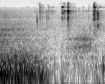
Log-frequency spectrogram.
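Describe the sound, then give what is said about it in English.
A dog rustles close to the microphone as it bolts past it, a quick burst of muffled thumping and brushing, with faint metallic jingles flickering near the end. Nobody speaks. “Uh, that was if you heard that rustling, that was my dog.”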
